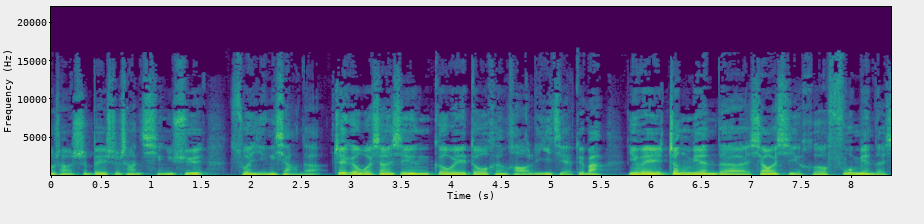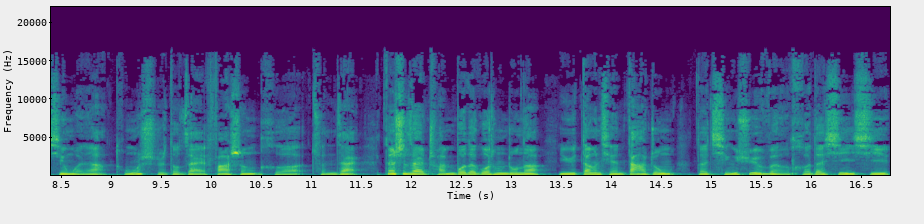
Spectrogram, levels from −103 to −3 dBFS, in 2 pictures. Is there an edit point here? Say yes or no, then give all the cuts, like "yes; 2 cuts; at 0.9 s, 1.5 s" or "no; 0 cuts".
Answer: no; 0 cuts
